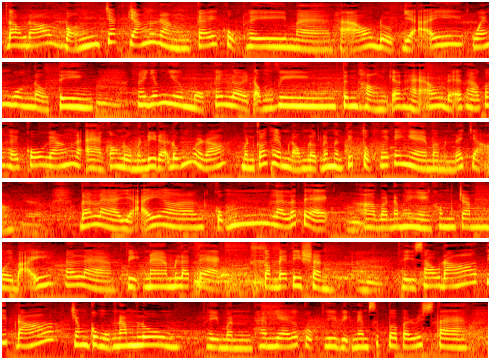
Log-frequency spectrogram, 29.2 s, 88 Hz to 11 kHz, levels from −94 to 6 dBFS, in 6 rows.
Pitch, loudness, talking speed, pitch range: 245 Hz, -19 LUFS, 205 wpm, 225-275 Hz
